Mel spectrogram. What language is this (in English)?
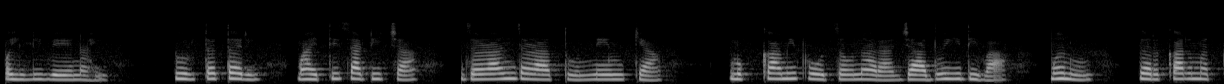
Marathi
